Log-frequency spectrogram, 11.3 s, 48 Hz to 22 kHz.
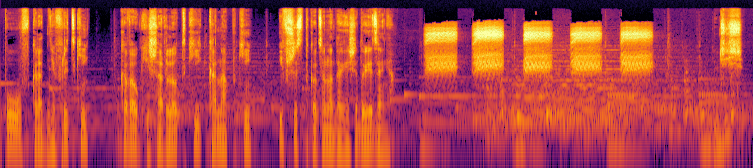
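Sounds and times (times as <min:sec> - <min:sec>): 
soft low music: 0:00.0 - 0:11.2
speech: 0:00.1 - 0:08.7
spotted nutcracker giving harsh rasping calls: 0:06.3 - 0:10.0.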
